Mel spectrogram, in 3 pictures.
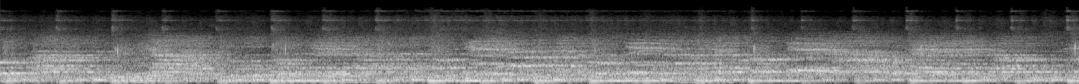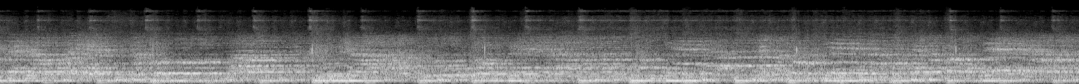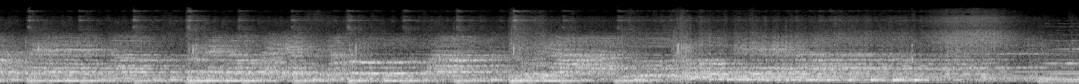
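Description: A choir and congregation singing a hymn together, over a sustained low accompaniment and a steady beat.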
